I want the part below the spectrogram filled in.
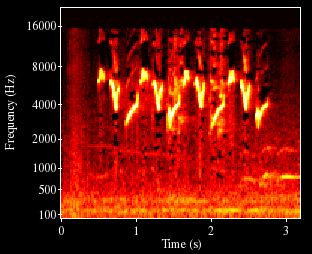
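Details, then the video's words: Cinereous tit lure song to prompt other birds to sing, a steady series of about four repeated three-note phrases, piercing and whistled, with a faint lower tone near the end. "PANCINGAN BUNYI GELATIK WATU"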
